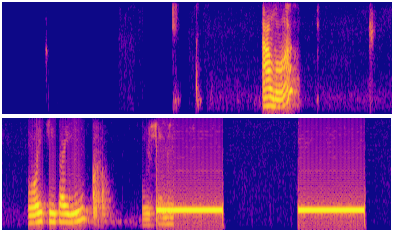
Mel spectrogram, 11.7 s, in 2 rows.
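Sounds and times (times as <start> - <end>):
speech: 3.9 - 4.5, 6.2 - 7.2, 8.0 - 8.4
telephone busy tone after a dropped call: 8.2 - 9.2, 10.3 - 11.3.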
